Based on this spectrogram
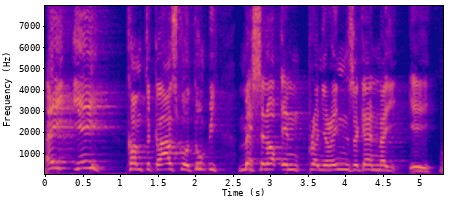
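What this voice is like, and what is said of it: Put-on Glasgow accent. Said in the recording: “The next venue, oh, heaven help us, we're going to is Glasgow ... What all these accents”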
